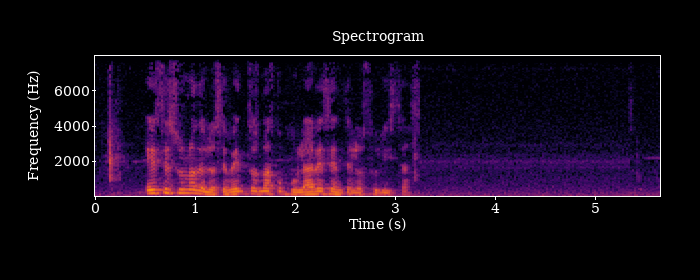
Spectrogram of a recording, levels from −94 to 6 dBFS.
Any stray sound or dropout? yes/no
no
